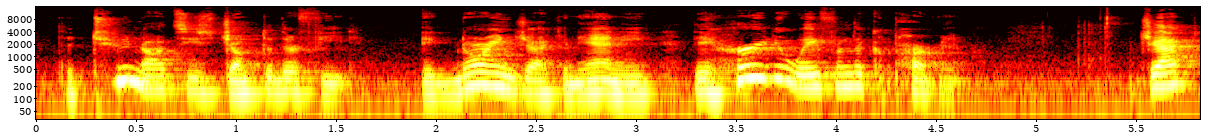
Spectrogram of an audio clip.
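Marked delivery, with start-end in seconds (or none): none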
